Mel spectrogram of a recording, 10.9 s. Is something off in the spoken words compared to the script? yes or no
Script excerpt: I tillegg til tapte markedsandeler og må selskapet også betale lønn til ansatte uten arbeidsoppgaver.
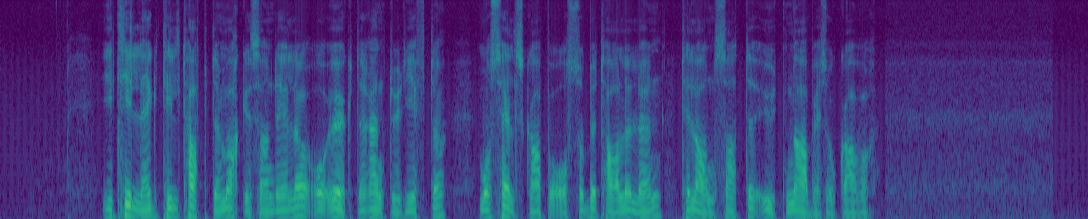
yes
